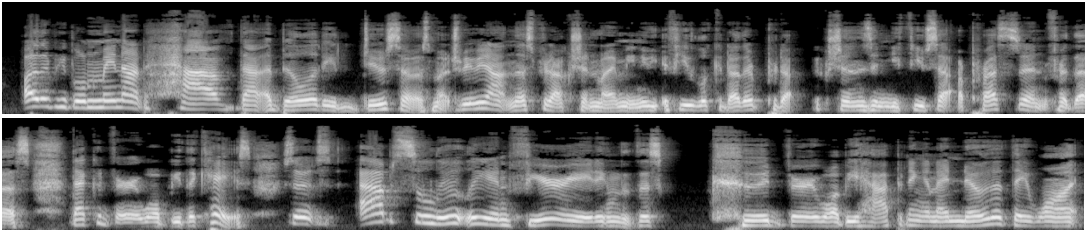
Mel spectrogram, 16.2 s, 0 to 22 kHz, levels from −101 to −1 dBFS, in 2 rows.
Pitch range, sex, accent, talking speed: 160-235 Hz, female, American, 215 wpm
